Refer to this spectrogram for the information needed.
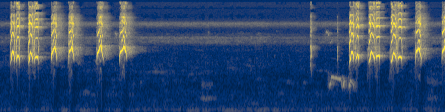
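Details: Orange-headed thrush singing the rhythmic ngerol-ngeplong style as a lure for lazy birds of its kind: a series of sharp, evenly spaced ringing notes, a pause with a brief low slurred note, then the series resumes.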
